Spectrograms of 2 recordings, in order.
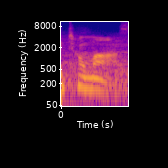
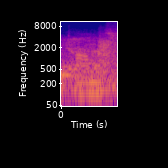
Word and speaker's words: Thomas: for Tomas and Volson it would be Tomas not Thomas uh he's he's pretty Americanized so okay so we go with Thomas yeah I'd just say Thomas all right probably the way most people pronounce it so okay and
